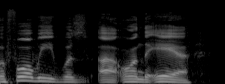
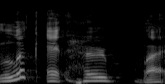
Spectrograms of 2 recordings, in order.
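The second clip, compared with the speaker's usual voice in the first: put-on Valley girl voice, higher and quieter; 4 semitones higher, 5 dB quieter than usual. Retelling what some women in a video said: imitating a Valley girl. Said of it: "California surfer, Valley girl type".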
